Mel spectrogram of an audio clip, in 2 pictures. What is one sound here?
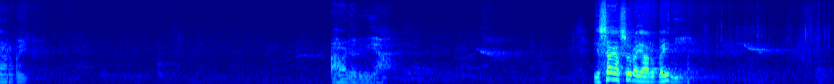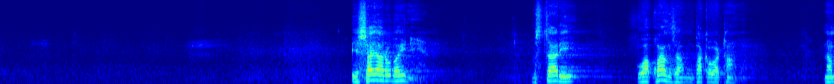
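A man preaches into a microphone in short bursts, with long pauses, in a reverberant hall.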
